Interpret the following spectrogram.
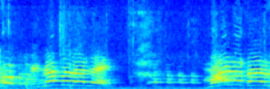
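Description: A woman's voice giving two drawn-out, high-pitched vocal cries that rise and then fall in pitch, about two seconds apart.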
